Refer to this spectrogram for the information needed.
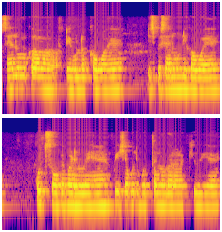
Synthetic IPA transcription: sɛːluːnkaʈeːbəlɾɐkʰːaɦuaɦɛː | d͡ʒɪspesɛːluːnlɪkʰaɦʊaɦɛː | kʊt͡ʃʰsɔːpepɐɽeɦʊeɦɛ̃ːpiːt͡ʃʰekʊt͡ʃʰbʊt̪ːəlʋɐɣɛːɾaɾɐkʰːiɦʊiɦɛː

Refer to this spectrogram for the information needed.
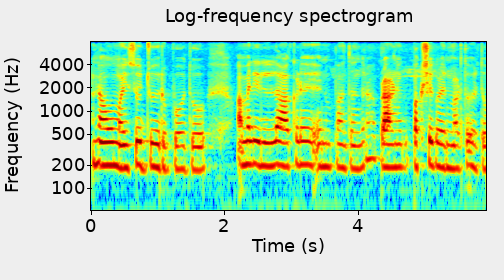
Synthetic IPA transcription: naːʋumɐjsuɾd͡ʒuiɾboːd̪u | a̰ːme̞ːleilːɐaːkɐɽe̞ḛːnɐpːaːnt̪ɐnd̪ɐɾepɾaːɳipɐkʂɛɡɐɭeːnmaːɽt̪ɐiɾt̪ɐ

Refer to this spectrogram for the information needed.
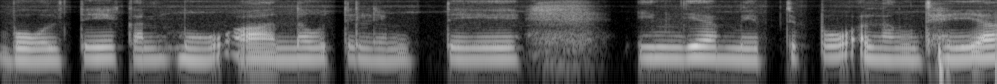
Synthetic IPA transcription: bɔlt̪ɛkɐnm̥uʔa̰nəwt̪ɛlɛmt̪ɛ | ʔind̪iamɛp̚t̪epɔ̰ʔə̰lɐŋt̪ʰeja

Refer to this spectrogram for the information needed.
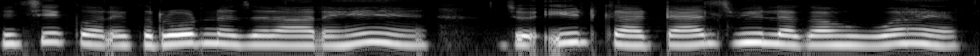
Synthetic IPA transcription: niːt͡ʃekɔɾeːkɾoːɖnəzəɾaːɾəɦeɦɛ̃ | d͡ʒoːʔɪ̃ʈkaʈɛːsbʱiləɡaɦuaɦɛː

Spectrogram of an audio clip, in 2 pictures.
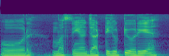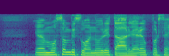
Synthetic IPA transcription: ɦoːɾməsɪjãːd͡ʒaːʈːiːd͡ʒʊʈːiːɦoːɾiːɛ̃ː | jãːmɔːsəmbɪswaːnõːɾeːt̪aːɾd͡ʒaːɾeːʊpːəɾsɛː

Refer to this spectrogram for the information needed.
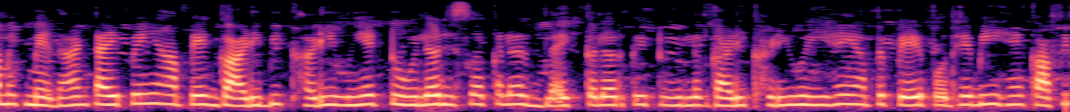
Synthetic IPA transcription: ɦɐmeːkmɛːd̪aːnʈaːɪpɦɛ̃jɐɦãpeɡaːɽibʱikʰɐɽiɦʊiɦɛ̃ʈuːʋɪləɾd͡ʒɪskakɐləɾblɛ̰ːkːɐləɾkoiʈuːʋɪləɾɡaːɽikʰɐɽiɦʊiɦɛjɐɦãpepeːɽpoːd̪ʱẽbʱiɦɛ̃kaːfi

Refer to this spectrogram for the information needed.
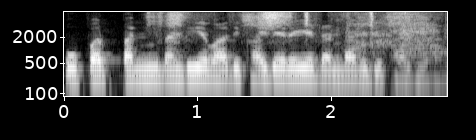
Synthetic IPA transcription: uːpəɾpənːibə̃nd̪iɦɛʋad̪ɪkʰaːid̪eːɾɐɦiɦɛɖɐ̃ɳɖabʱid̪ɪkʰaːid̪ea

